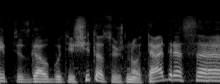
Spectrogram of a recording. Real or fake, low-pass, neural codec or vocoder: fake; 9.9 kHz; vocoder, 44.1 kHz, 128 mel bands every 512 samples, BigVGAN v2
